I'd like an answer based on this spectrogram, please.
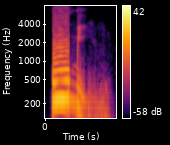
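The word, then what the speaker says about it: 海: लेकिन अब next word, okay, ये है ऊमी। अब इस वर्ड में ऊ के पहले कोई अल्फाबेट ही नहीं है, तो इसका प्रॉपर प्रोनाउंसिएशन ऊ से स्टार्ट होगा, ऊ मी।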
